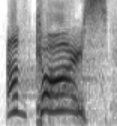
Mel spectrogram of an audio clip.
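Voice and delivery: very high eager cartoon reply; high character voice. Dad answering about pizza bagels, high cartoon voice. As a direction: squeak out the answer.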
